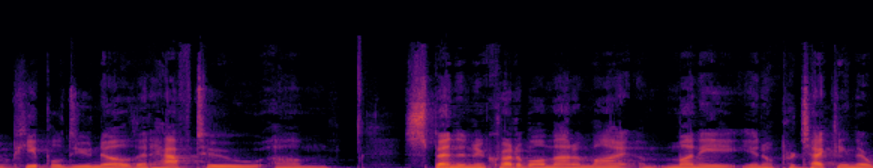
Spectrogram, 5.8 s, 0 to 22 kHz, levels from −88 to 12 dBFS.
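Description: Listening to the speech, nothing stood out as a technical fault at any point.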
